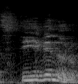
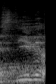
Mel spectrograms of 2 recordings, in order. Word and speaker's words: Stephen: 제 영어 이름이 Stephen이잖아요. 그쵸. It's pronounced Stephen. 근데 그 쓰는 방법이 사람들이 발음할 때 Stephen으로 발음해요. 근데 Stephen 아니고 Stephen입니다. It's pronounced Stephen. Okay? P가 들어갔는데 스티븐으로 읽어요? 그러니까 PH인데 왜 Stephen이야? 이해할 수 없어. 맨날 Stephen이래. Stephen이야. 왜 P가 들어갔는데 스티븐이야? I don't know. There's a PH. There's no V.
